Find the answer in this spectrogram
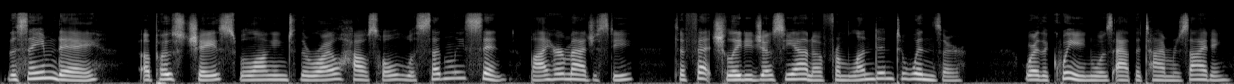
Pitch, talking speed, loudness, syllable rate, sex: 220 Hz, 160 wpm, -18 LUFS, 4.6 syllables/s, female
